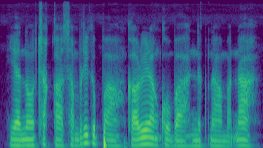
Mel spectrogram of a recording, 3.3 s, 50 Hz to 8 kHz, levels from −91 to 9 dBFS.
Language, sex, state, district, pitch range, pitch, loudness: Garo, male, Meghalaya, West Garo Hills, 105-120 Hz, 115 Hz, -21 LUFS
